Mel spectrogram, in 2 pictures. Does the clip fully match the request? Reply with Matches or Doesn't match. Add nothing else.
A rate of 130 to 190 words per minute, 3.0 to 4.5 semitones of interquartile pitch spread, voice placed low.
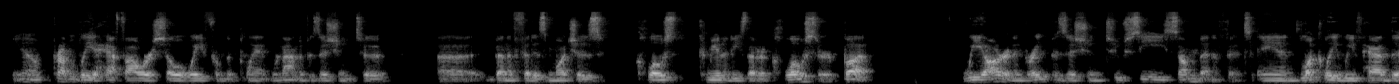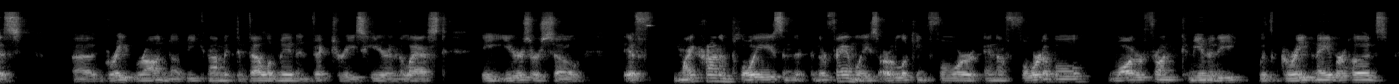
Matches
